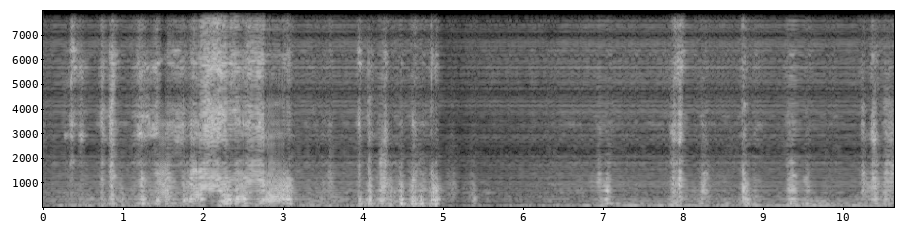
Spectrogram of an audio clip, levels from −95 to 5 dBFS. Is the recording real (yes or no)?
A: no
